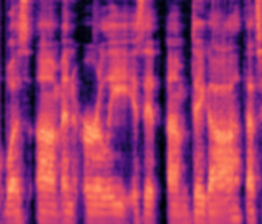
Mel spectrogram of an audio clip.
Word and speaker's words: Degas: And so yeah, she recognizes one of the paintings of ballerinas on the wall was an early, is it Degas? That's how you pronounce it, right?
